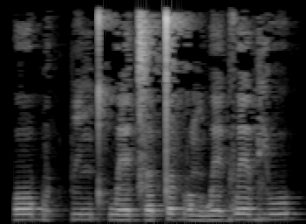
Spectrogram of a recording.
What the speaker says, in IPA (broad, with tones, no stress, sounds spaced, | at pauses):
o˧ b ə˨ k̚ p i˧ ŋ kʰ w e˧ d͡z ə˧ t̪ ə˧ ɡ o˨˩ ŋ w e˨˩ ɡ w e˧ b j u˧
